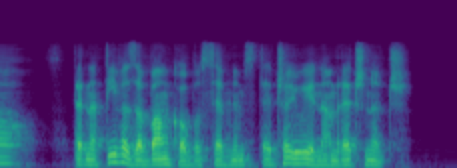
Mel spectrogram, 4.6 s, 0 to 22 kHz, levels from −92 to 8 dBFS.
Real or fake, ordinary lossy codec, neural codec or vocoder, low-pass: fake; none; codec, 16 kHz, about 1 kbps, DyCAST, with the encoder's durations; none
